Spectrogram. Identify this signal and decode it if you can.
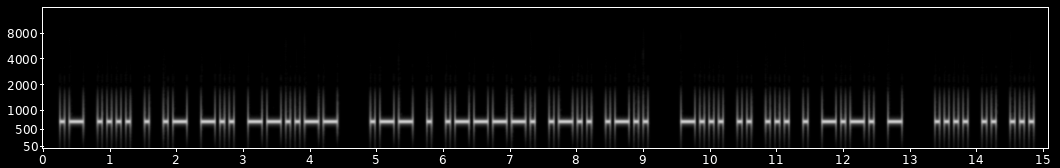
Morse code, heard as a keyed tone, about 17 wpm, 700 Hz. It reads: AHEAD, WE'LL BISECT HIS
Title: A Sound Of Thunder 17wpm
